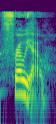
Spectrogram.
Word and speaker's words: Frojo: I'm Frojo, pronounced like frozen yogurt.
